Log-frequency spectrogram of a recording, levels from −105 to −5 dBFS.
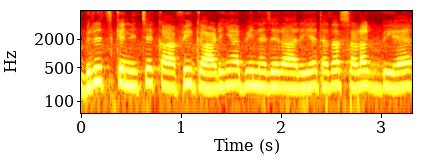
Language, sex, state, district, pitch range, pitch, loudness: Hindi, male, Bihar, Vaishali, 205-225 Hz, 210 Hz, -16 LUFS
